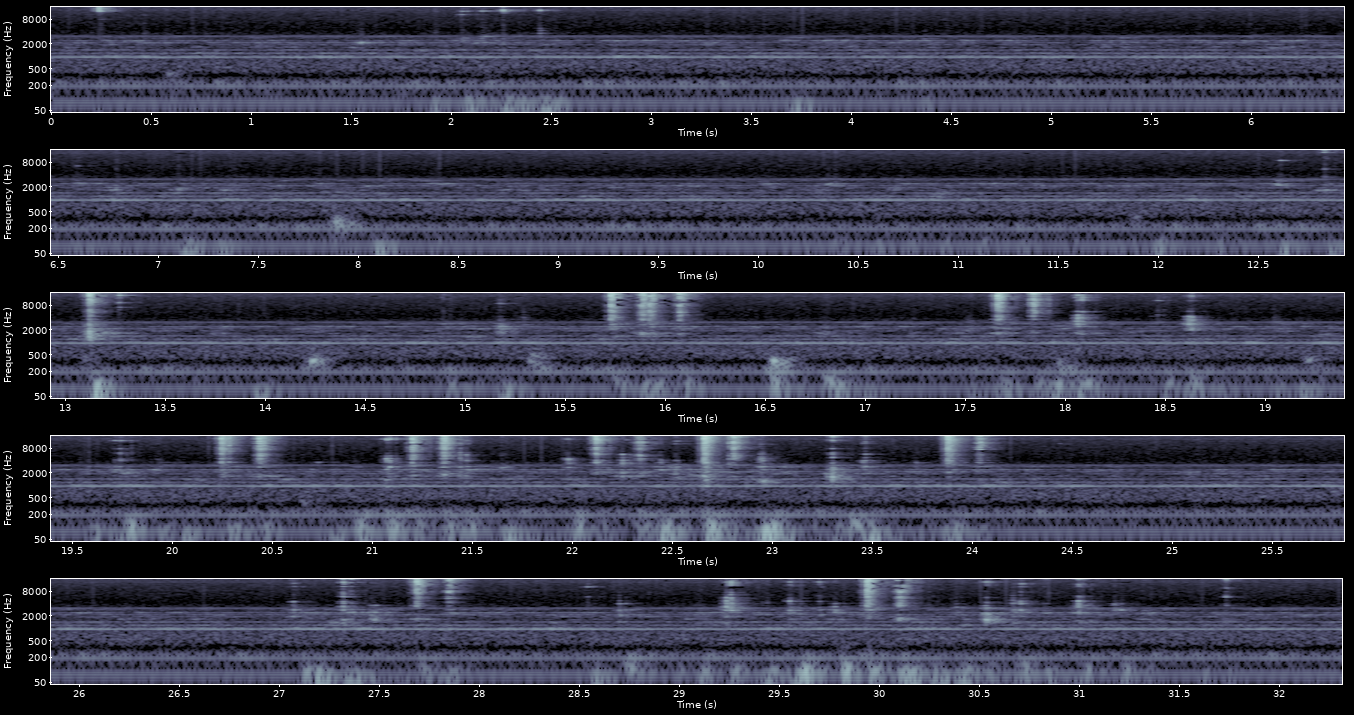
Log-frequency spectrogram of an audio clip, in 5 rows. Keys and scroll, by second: 0.5 Down, 1.0 Down, 1.1 Down, 1.3 Down, 2.0 Up, 2.2 Up, 2.3 Up, 4.3-7.6 typing, 8.6-10.2 typing, 11.5-13.1 typing, 15.5-24.2 typing, 27.4-32.3 typing.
